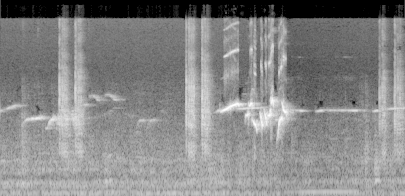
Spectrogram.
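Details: White-rumped shama (murai batu) lure song, meant to provoke another shama into answering: sparse thin whistled notes, a fast burst of warbled, jumbled phrases in the middle, and sharp broadband clicks between phrases.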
